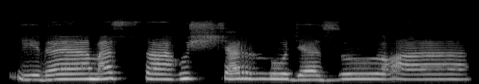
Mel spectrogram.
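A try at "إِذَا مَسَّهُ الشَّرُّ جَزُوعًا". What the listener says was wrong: Roknya tebalkan lagi, dikit lagi tebalkan. Ru. Getarkan tengah ujung lidahnya digetarkan. Ru. Sempurnakan Dhamma. Jim, syiddah. Dapatkan jazu'a.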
